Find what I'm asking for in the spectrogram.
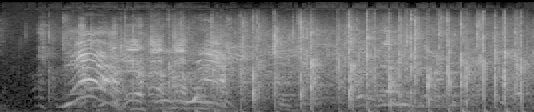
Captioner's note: cheers and applause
